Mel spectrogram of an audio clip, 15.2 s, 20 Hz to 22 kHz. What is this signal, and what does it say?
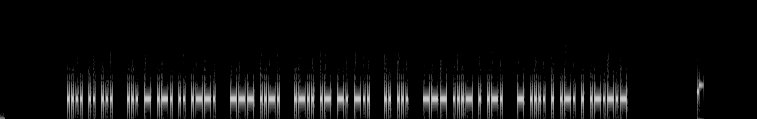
Morse code, heard as a keyed tone, about 28 wpm, 700 Hz. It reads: HIS STRIP OF LAND IS OVER THERE.
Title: Sentences from Top 1600 Words 28wpm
